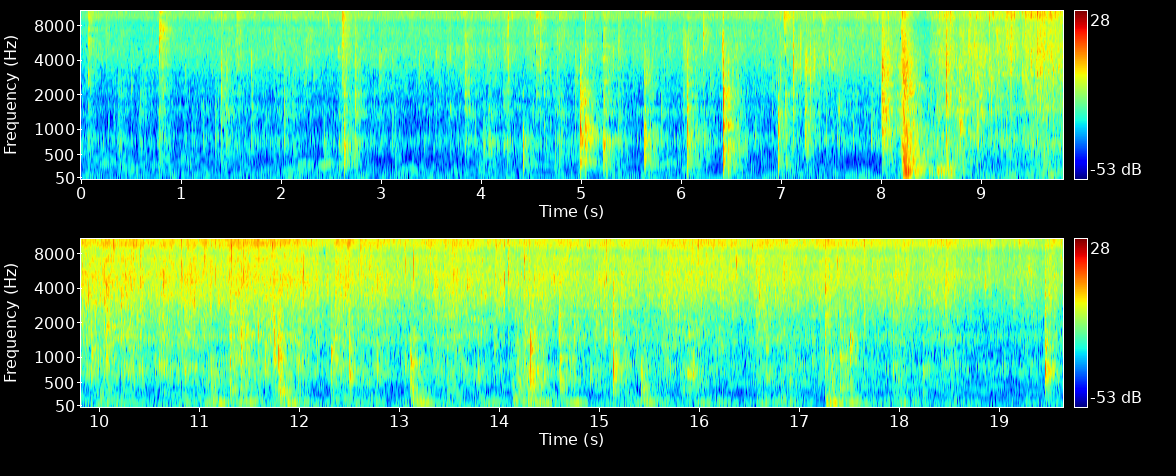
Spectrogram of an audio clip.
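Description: Sliced onion and beef frying and sizzling in a pot while being stirred with a wooden spoon. The spoon knocks against the pot now and then, loudest about eight seconds in, and the sizzling grows louder from about halfway through.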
